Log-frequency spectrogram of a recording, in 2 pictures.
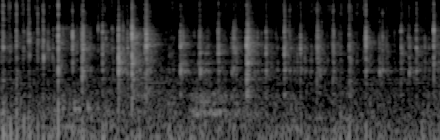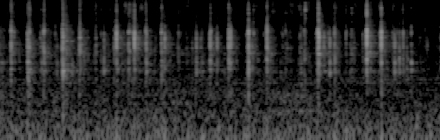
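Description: Fingertips tap and scratch the body and antenna of a black plastic walkie-talkie radio. The result is a steady stream of quick, dry, bright clicks and scratchy rustles that die away almost instantly, over a faint low rumble.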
